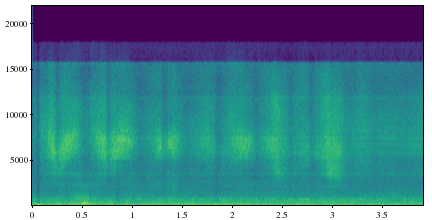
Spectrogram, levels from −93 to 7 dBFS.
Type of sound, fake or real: fake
